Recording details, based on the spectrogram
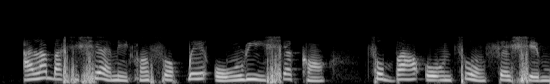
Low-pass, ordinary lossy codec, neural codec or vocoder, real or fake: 3.6 kHz; none; none; real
